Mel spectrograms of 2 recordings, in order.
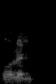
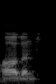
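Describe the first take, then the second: First: The name is said the Norwegian way. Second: The name is said the common English way. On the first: The speaker calls it right. "I found out the other day that it's Haaland" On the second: The speaker calls it wrong. "not Haaland. But everyone here says Haaland"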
